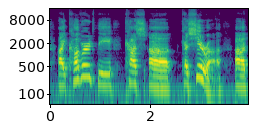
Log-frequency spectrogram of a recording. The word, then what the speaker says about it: Kashira: are very important I covered the cash uh Kashira uh k a s h i r a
